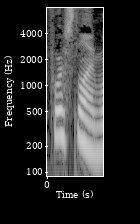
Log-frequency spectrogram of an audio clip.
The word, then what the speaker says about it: Forsline: You can just call me Phil, and my last name is pronounced Forslin. – Forslin, I'm sorry. – Yeah, it's actually a Swedish name.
